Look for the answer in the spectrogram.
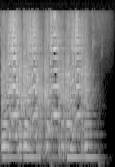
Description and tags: Orchestra Warming Up a little bit
orchestra, classic, strings, ensemble, orchestral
